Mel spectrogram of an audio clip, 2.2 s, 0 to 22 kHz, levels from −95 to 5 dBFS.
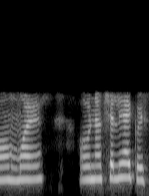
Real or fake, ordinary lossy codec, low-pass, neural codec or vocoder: fake; none; 3.6 kHz; codec, 16 kHz in and 24 kHz out, 0.9 kbps, LongCat-Audio-Codec, fine tuned four codebook decoder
